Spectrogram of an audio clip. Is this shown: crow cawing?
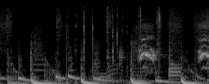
yes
